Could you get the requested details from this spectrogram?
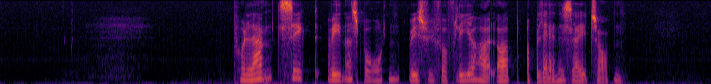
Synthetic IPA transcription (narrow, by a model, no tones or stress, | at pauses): pʰɒ̽lɑ̈ŋ̰d̥se̝ɡ̥̚d̥ʋe̝n̰ɐsb̥ɒːd̥n̩ʋe̝sʋifɒ̰fle̝ːɐɦɒ̽l̰ɒ̽b̥ɒ̽b̥lænəsɑ̈ɪit͡sʰɒ̽b̥n̩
